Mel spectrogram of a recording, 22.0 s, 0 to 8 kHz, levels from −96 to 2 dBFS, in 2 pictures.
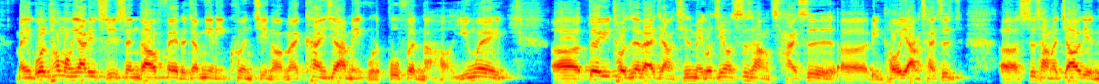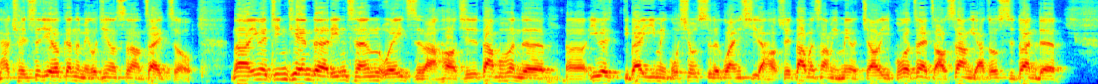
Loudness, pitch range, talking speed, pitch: -12 LUFS, 110-150 Hz, 365 characters per minute, 130 Hz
